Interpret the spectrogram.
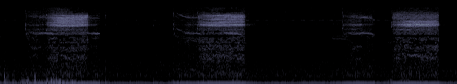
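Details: Bar-winged prinia nestlings in the nest begging while being fed by their mother; bursts of high, hissy, shrill begging calls in three or four loud bouts about two seconds apart, with quiet gaps between.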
